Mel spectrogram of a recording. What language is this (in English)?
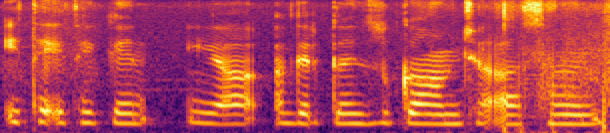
Kashmiri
